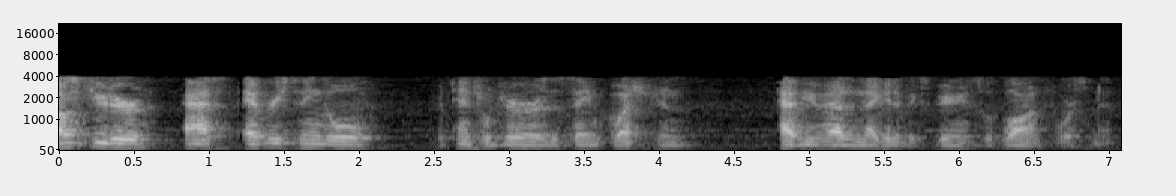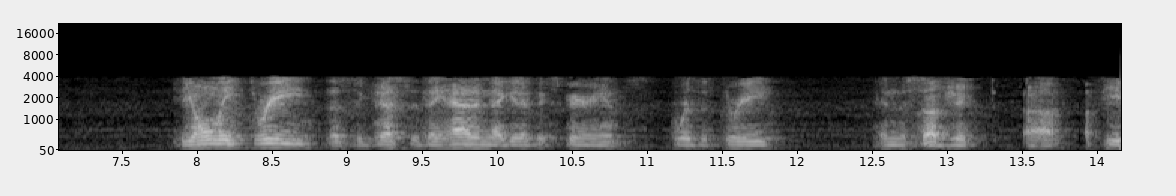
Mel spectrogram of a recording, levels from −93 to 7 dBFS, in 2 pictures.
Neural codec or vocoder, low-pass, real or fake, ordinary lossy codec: codec, 16 kHz, 16 kbps, FreqCodec, larger model; 7.2 kHz; fake; AAC, 16 kbps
